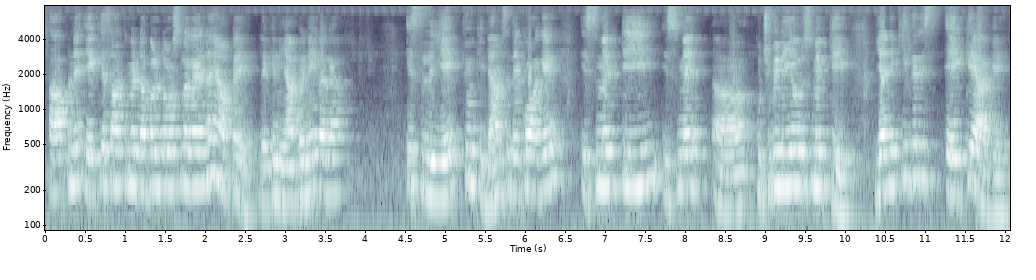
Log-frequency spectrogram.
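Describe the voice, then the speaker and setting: A man with a Hindi accent takes students through a phonetics lesson, repeating each word and sound several times. His voice sits high and moves slowly. The recording picks him up from some way off the mic, in a strongly echoing room. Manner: slow and explanatory, repeating words and sounds one by one. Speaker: teacher. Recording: echoey room, voice from far off the mic.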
